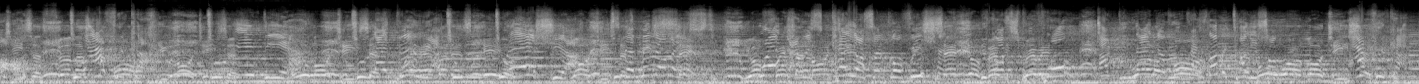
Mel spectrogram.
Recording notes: Be blessed by the live recording coverage of our Live 4 Christ Annual Event 2k15.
